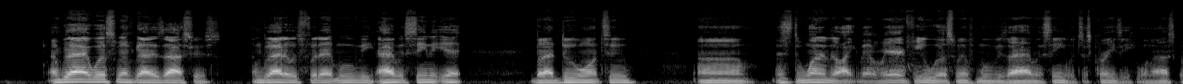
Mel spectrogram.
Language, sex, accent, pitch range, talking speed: English, male, American, 95-130 Hz, 235 wpm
